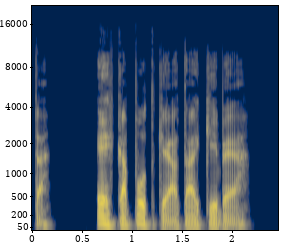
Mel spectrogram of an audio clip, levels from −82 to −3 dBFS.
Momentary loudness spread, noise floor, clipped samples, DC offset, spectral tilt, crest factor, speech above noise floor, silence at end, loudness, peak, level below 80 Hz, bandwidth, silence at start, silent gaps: 10 LU; -54 dBFS; under 0.1%; under 0.1%; -6 dB/octave; 20 dB; 35 dB; 0.3 s; -21 LUFS; 0 dBFS; -34 dBFS; 11 kHz; 0.05 s; none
